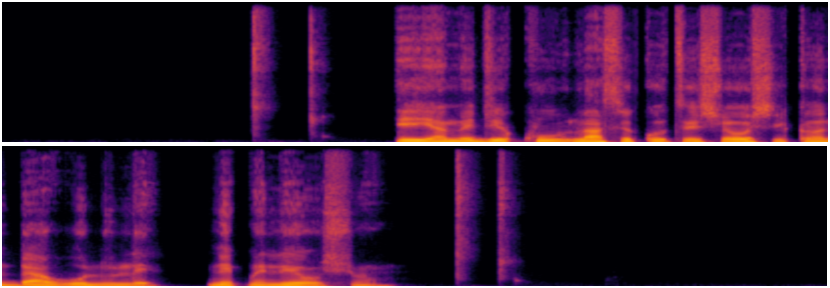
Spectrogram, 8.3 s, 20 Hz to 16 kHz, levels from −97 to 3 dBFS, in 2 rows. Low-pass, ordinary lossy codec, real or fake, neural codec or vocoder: 14.4 kHz; Opus, 32 kbps; fake; codec, 32 kHz, 1.9 kbps, SNAC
